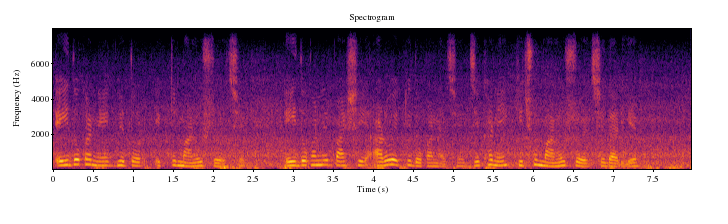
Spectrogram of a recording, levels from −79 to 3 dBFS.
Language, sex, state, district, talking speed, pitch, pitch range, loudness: Bengali, female, West Bengal, Jhargram, 135 wpm, 235 Hz, 215-250 Hz, -17 LUFS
